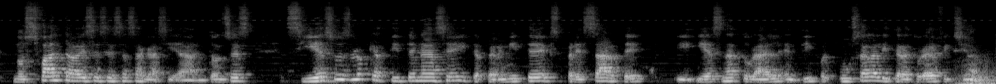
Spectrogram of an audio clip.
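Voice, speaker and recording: A middle-aged writer answering interview questions passionately, with many restarts. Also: male voice, on the high side, vocal fry, darkish tone. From Colombia. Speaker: writer and guest. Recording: roomy echo.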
